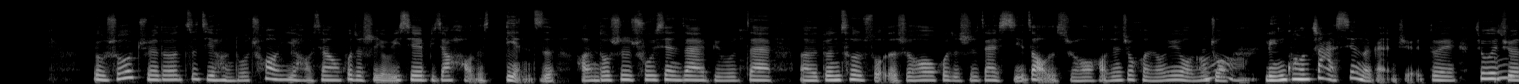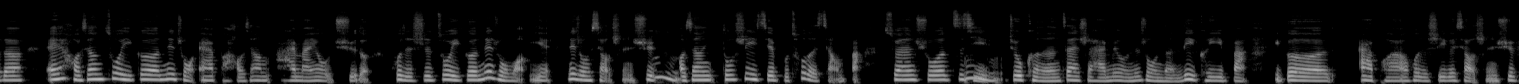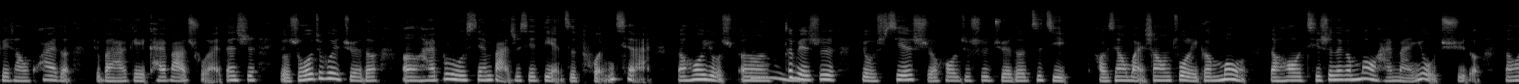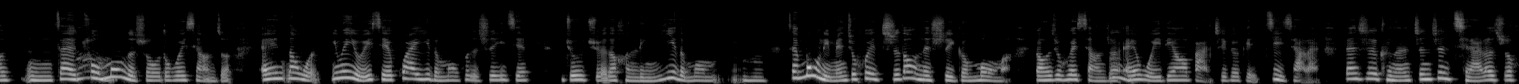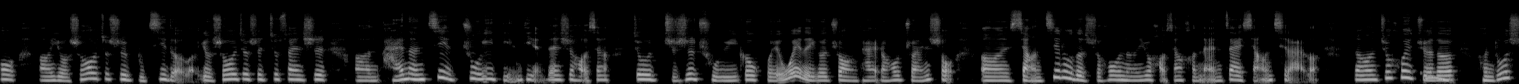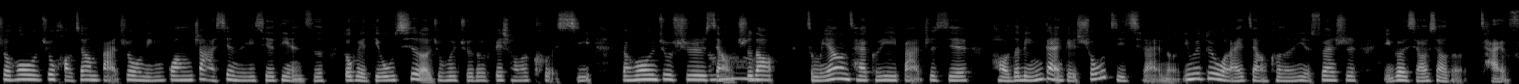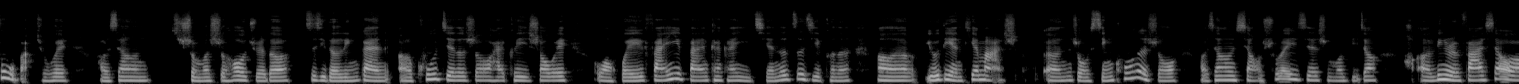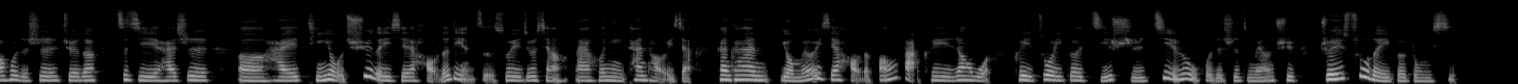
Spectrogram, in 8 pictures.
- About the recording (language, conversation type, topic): Chinese, advice, 你怎样才能养成定期收集灵感的习惯？
- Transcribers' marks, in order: other noise; other background noise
